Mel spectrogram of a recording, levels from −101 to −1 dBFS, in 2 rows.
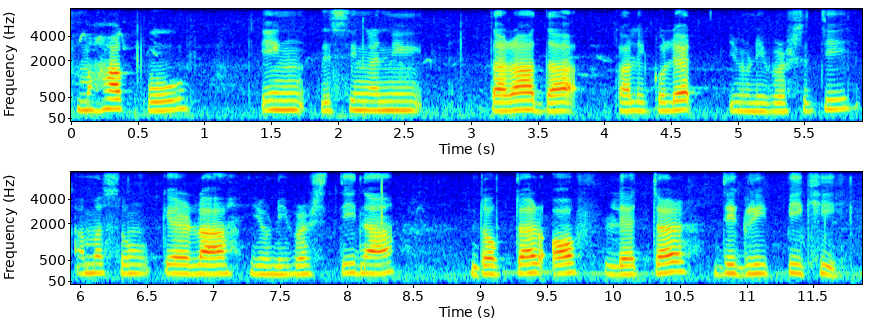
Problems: background sounds at intervals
